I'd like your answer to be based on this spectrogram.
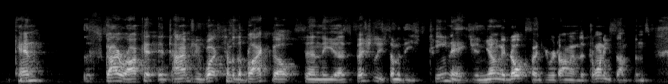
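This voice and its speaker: A man with a Southern US accent, bright and sharp in tone, his pitch swinging very widely. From US South (Mobile, Alabama). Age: 60s. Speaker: martial arts master instructor. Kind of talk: casual interview chat. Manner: halting, many repetitions.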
